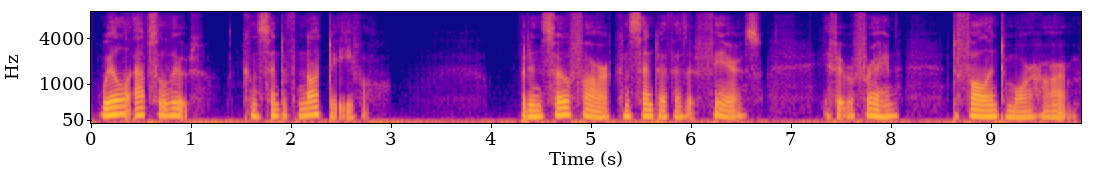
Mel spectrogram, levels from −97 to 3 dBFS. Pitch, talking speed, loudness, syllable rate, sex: 125 Hz, 135 wpm, -20 LUFS, 4.6 syllables/s, male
